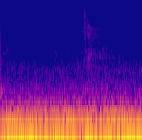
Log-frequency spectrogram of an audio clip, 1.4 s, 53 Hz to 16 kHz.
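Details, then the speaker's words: 2016 VW Jetta GLI, 2.0 turbo petrol EA888 gen 3, normally sounds diesel-like; once running the sound is gone: steady, even low rumble with no knocking or clatter; normal running, though owner notes a power delivery issue and suspects turbo. "once the engine is running the sound is gone and it's working"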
